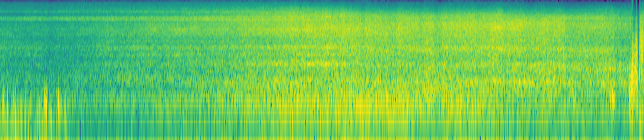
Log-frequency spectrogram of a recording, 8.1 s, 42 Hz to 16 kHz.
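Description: CrossCountry Voyager diesel multiple unit (Class 220/221) running through the station at speed without stopping. A rushing of wheels and engines swells over the first few seconds as it approaches, then stays loud as it passes. A short burst of sharp knocks comes near the end.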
